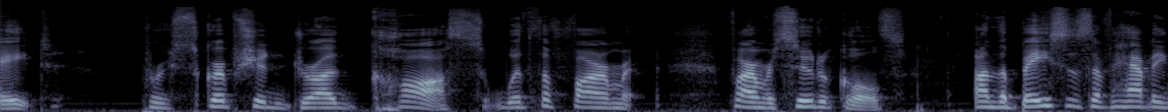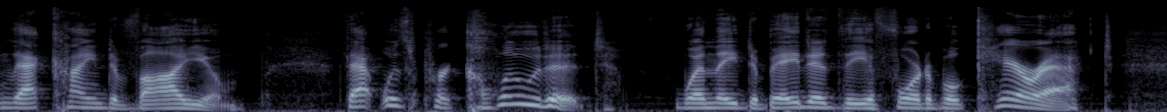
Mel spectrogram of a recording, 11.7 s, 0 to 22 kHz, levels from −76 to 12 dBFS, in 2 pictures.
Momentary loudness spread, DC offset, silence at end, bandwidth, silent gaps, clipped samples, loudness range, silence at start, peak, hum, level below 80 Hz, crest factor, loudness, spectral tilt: 12 LU; under 0.1%; 0.3 s; 16.5 kHz; none; under 0.1%; 3 LU; 0 s; -4 dBFS; none; -52 dBFS; 20 dB; -24 LUFS; -5 dB/octave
